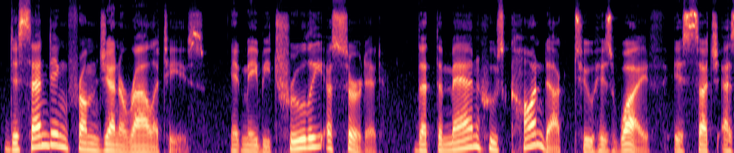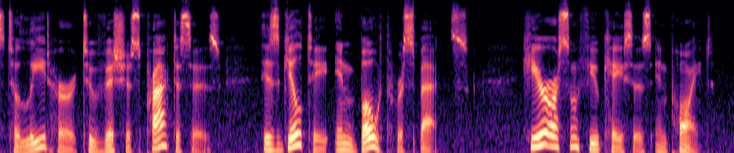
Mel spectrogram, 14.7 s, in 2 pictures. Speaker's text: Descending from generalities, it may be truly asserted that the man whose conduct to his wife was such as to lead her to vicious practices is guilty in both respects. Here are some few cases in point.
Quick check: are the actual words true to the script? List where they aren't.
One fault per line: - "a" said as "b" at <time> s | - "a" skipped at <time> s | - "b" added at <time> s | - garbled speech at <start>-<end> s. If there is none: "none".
- "was" said as "is" at 6.7 s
